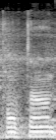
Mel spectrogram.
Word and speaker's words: Pantin: For people at home that are thinking to invest over there, not that I'm sponsored by Pantin or anything, but it's spelled not really like it sounds. It's Pantin.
